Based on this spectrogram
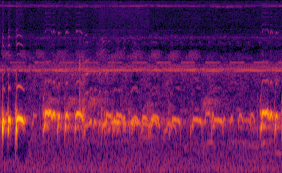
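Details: Local zebra dove with a fast, loud, crystal voice used as a lure for singing: a brief loud opening, then a long run of softer, repeated coos, and a louder phrase at the end, over low background noise.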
